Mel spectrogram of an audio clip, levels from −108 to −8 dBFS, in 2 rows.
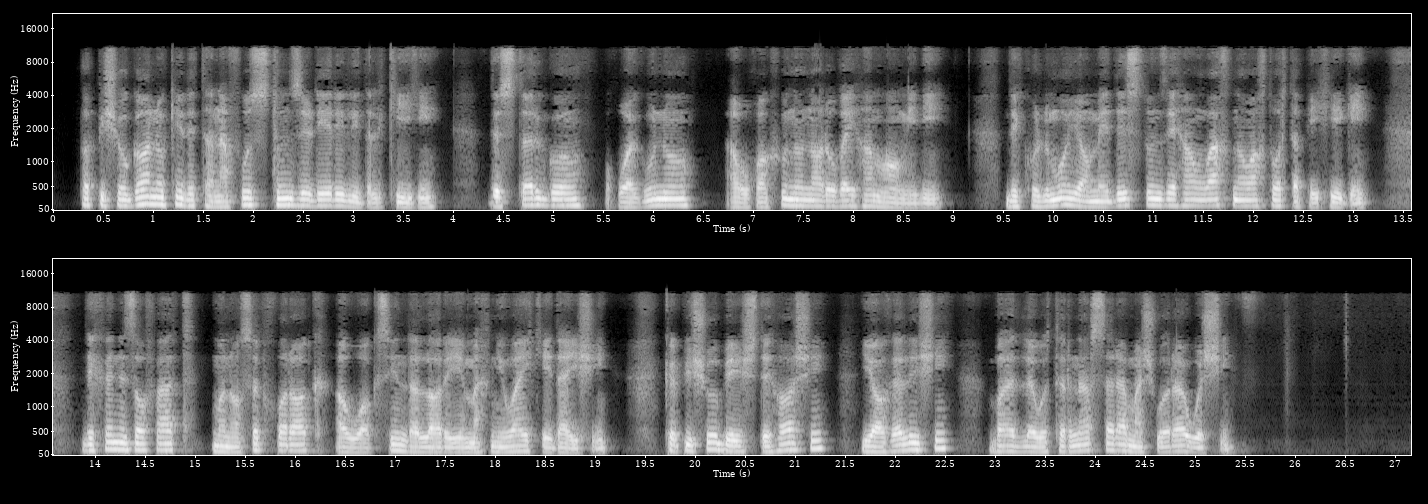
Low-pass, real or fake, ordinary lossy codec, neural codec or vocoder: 10.8 kHz; fake; AAC, 32 kbps; codec, 24 kHz, 0.9 kbps, DualCodec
